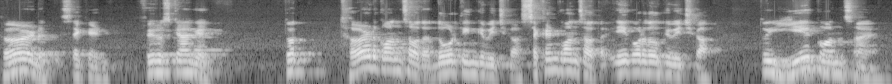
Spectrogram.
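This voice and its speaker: A man's voice: on the high side, animated, measured pace, a little mellow. A man teaching a physics class in casual Hindi, quizzing his students and teasing them now and then. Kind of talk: classroom lecture. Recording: echoey room with faint noise.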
